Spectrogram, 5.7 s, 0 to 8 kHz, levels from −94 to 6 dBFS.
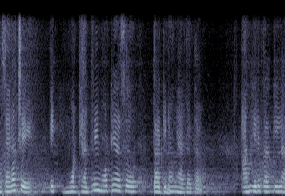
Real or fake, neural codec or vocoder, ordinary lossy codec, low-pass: fake; codec, 16 kHz in and 24 kHz out, 0.6 kbps, FireRedTTS-2 codec; none; 7.2 kHz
